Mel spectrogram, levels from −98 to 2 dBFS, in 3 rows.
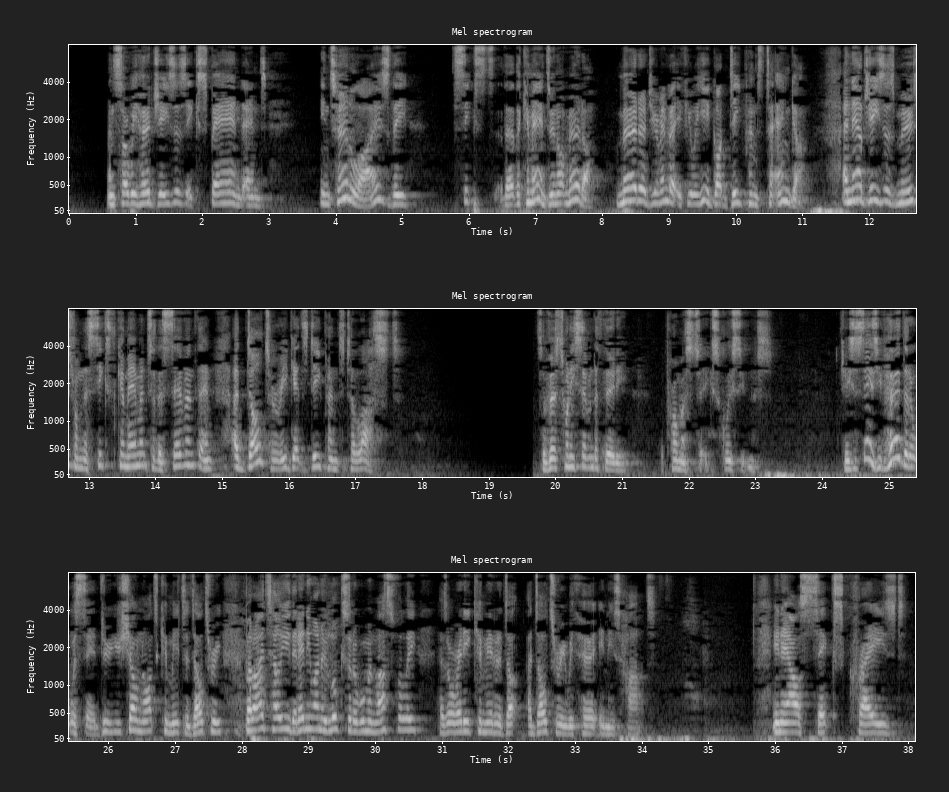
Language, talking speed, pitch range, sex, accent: English, 145 wpm, 135-185 Hz, male, Australian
